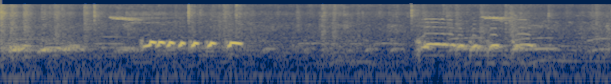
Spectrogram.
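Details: Local zebra dove kept as a lure to draw replies from other doves: two short bursts of quick pulsed cooing notes, the first sharp and clear, the second softer, over a faint background hiss.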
